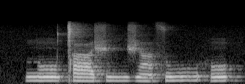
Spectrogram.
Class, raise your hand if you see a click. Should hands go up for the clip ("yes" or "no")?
yes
